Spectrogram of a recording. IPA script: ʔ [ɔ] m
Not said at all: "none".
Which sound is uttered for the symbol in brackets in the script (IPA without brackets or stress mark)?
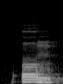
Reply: o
